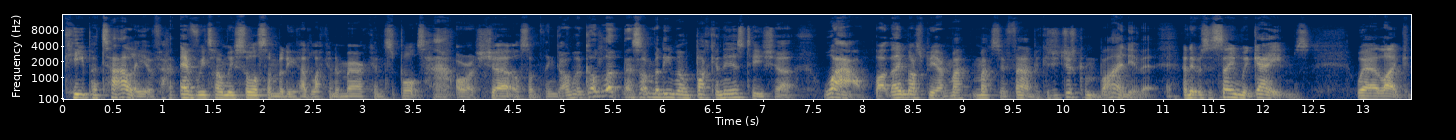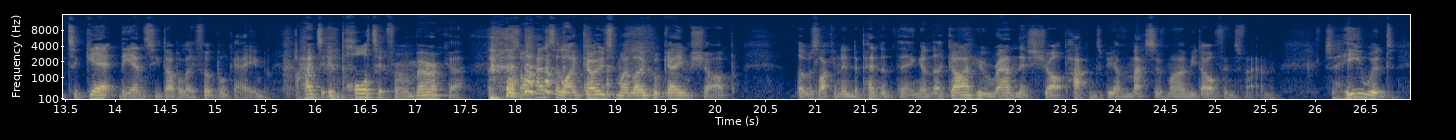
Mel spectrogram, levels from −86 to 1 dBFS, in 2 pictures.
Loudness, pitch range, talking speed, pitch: -26 LUFS, 110-135 Hz, 230 wpm, 125 Hz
